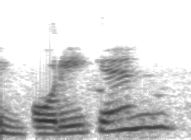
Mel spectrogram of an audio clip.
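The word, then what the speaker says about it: Borikén: the taino language but it's actually boriken with like the accent on the e and later on like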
